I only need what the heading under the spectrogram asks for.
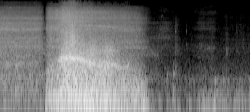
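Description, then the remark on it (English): One heavy breath blasts straight into the microphone, a loud airy rush lasting about a second and a half before cutting off, leaving faint low rustling and no voices. “You're breathing really heavily in.”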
